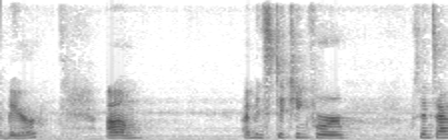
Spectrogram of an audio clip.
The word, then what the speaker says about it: Bexar: That's B-E-X-A-R, but it's pronounced like a bear.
